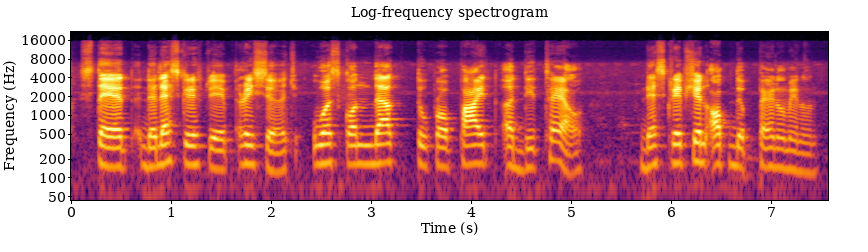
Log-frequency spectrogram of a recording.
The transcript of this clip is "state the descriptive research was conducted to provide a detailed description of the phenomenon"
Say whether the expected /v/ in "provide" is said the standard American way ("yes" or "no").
no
